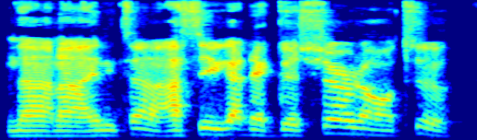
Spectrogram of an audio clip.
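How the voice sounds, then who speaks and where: A man in his thirties, a brand designer, chatting in a relaxed interview and rambling easily with lots of "you know what I mean". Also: medium pitch, fast talker. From United States. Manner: easygoing, rambling, leans on "you know what I'm saying".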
